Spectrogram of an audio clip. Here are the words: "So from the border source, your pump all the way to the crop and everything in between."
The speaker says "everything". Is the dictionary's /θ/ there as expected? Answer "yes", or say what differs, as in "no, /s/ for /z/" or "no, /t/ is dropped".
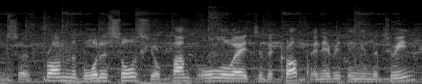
yes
